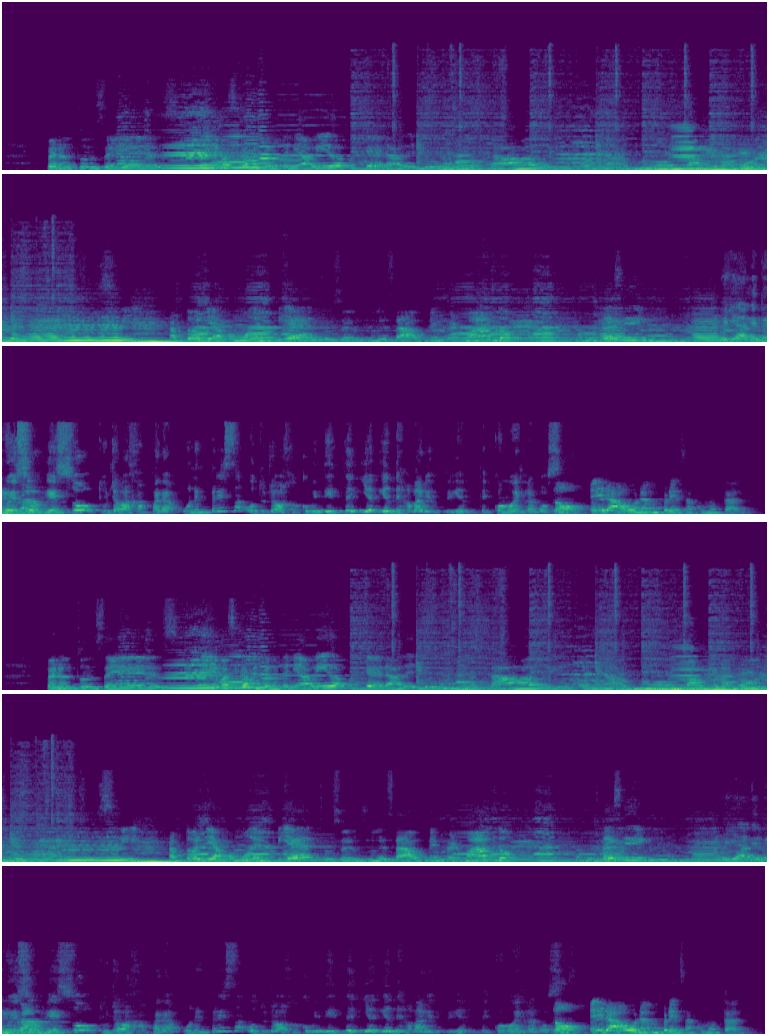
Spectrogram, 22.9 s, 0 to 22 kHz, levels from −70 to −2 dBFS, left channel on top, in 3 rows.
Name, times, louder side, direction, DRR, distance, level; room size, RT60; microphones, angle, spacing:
voice 1, 0.4-1.7 1.9-8.0 8.4-12.8 13.4-14.2 15.0-15.9 20.8-22.7, right 2 dB, 30° right, 0.5 m, -28 dB
sound 1, 1.1-3.4 3.7-15.7, left 2 dB, 40° left, 0.7 m, -26 dB
sound 2, 3.3-8.4, right 1 dB, 60° right, 0.8 m, -36 dB
voice 2, 14.8-20.8, left 3 dB, 80° left, 0.5 m, -31 dB
2.3 x 2.3 x 2.3 m
head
